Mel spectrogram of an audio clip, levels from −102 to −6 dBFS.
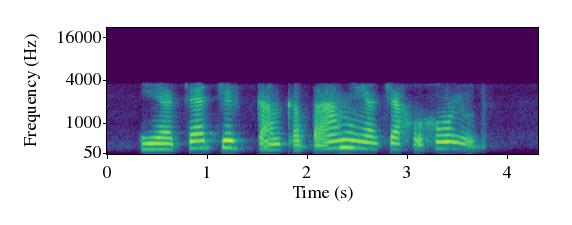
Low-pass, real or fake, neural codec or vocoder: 3.6 kHz; fake; codec, 16 kHz, 1.1 kbps, Voila-Tokenizer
